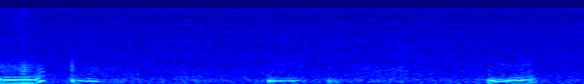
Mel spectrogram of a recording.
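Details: A person snoring with eyes open: three low, rough, droning breath sounds roughly two seconds apart against a quiet background.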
